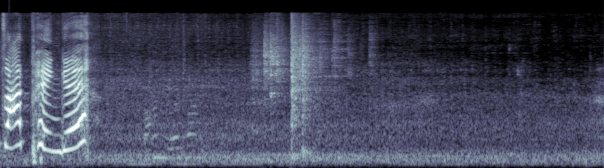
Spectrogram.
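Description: A child's high, drawn-out vocal exclamation, rising and falling in pitch, in the first second. A low background follows, with a brief rush of noise about three seconds in.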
